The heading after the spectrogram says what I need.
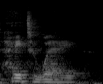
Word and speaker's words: Hathaway: life saying not you and hate away was an alternative pronunciation of Hathaway so you admit that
